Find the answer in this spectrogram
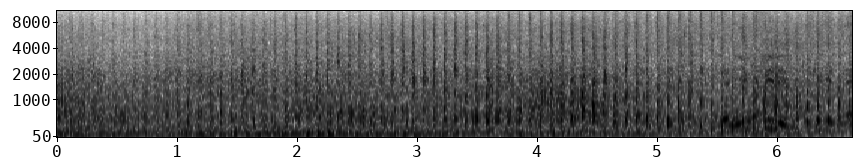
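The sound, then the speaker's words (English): Rapid bursts of automatic gunfire from real guns crackle continuously in a dense, rhythmic stream, loud, with a broad roaring background like a battlefield; faint voices may be mixed beneath. Real Ugandan troops stage a hypothetical assault on Israel's Golan Heights for a film, staged by Idi Amin. “Amin stages one of the film's most surreal moments, a full-scale, hypothetical assault on Israel's Golan Heights, using real Ugandan troops and real guns.”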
